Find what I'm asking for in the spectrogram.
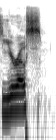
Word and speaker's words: gyro: By the way, I know it's pronounced euros. I just call it a gyro because it's funny. And then when I was living in New York, everybody called it a gyro.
